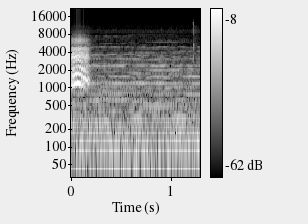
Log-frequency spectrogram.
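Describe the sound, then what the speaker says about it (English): Crow calling in a backyard: one short harsh caw at the very start, fairly near, then only a low background hum with a faint chirp near the end. "there are crows constantly in Drake's backyard"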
